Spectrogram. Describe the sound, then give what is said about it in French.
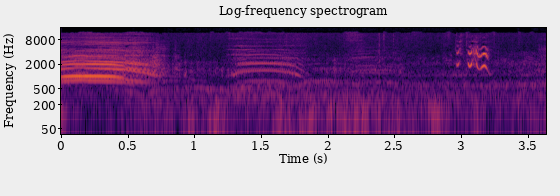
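An emperor penguin chick's high, whistling calls, a sustained trill, then a rising-and-falling arched call and brief chirps, over low rumbling wind; the chick calls so its parent recognizes it and feeds it. “Ouais, ça c'est un cri de, de, poussin qui espère euh, avoir son parent dans, le coin, qui reconnaisse euh, son cri pour se faire nourrir.”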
